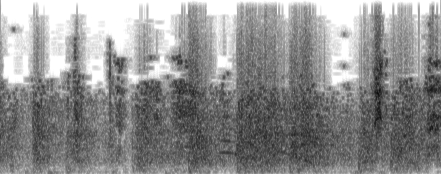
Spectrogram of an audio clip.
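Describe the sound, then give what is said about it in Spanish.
Gunfire aimed at a person running for cover toward a house: a dense, continuous barrage of loud, overlapping bangs and thuds that lasts through the whole clip. “Ya me divisaron. Me están disparando.”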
